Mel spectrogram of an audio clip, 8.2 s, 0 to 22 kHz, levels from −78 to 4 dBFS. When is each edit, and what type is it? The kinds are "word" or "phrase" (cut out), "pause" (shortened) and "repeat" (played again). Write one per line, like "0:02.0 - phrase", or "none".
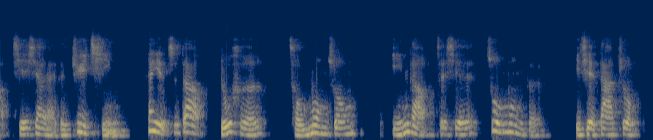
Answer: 0:01.7 - pause
0:02.6 - pause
